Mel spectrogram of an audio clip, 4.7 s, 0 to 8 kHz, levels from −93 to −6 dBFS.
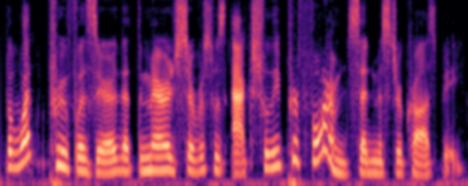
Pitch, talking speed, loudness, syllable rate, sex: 175 Hz, 190 wpm, -20 LUFS, 5.5 syllables/s, female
